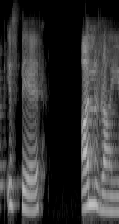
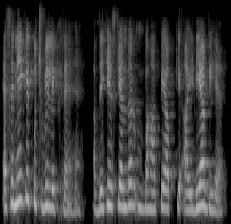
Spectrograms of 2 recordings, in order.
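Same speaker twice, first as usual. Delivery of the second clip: ordinary talk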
